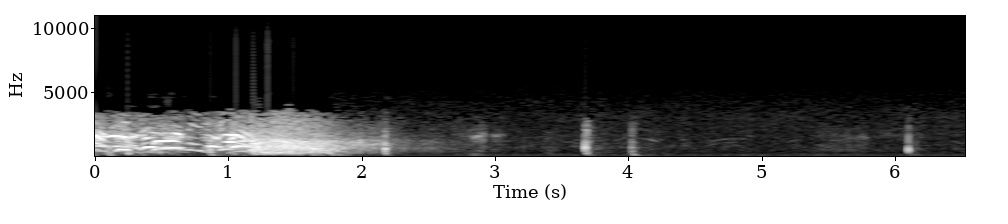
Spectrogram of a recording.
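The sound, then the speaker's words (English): A gunshot in a radio drama: a loud, rough burst that decays over about two seconds, followed by a few faint, sharp clicks and knocks on a quiet background. “You killed me. What's he mean, you killed him? He shot himself.”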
